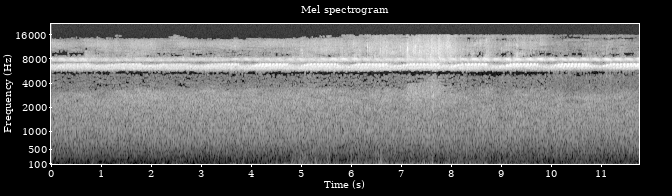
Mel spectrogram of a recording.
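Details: Crickets singing at night in summer, a constant piercing high trill that swells slightly louder midway, with gentle wind in the background.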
